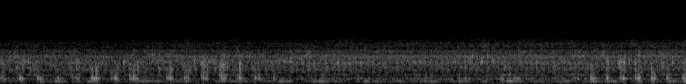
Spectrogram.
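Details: Elite Direto XR trainer after under 5,000 km: fast, rough rhythmic knocking and grinding under pedalling hum, louder when riding harder; rubber shreds found, owner suspects idler pulley or worn belt, unconfirmed.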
